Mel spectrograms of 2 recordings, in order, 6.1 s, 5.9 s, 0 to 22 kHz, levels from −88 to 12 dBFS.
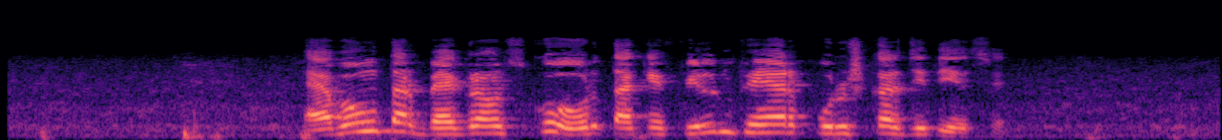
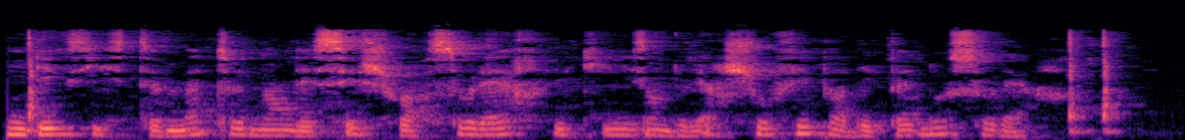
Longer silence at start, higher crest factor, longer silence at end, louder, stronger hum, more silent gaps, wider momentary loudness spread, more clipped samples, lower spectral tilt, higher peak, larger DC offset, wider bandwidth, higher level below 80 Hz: first, 0.2 s vs 0.05 s; second, 16 dB vs 22 dB; first, 1.1 s vs 0.3 s; first, -15 LUFS vs -21 LUFS; neither; neither; first, 19 LU vs 14 LU; neither; first, -6.5 dB/octave vs -2.5 dB/octave; about the same, -2 dBFS vs -2 dBFS; neither; second, 7 kHz vs 9.6 kHz; first, -54 dBFS vs -62 dBFS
